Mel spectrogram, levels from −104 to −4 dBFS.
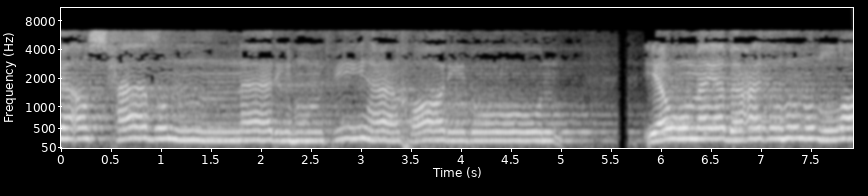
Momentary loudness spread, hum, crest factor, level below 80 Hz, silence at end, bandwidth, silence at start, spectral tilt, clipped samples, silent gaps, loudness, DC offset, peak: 8 LU; none; 14 dB; -52 dBFS; 0 s; 6.6 kHz; 0 s; -4.5 dB/octave; under 0.1%; 5.60-5.64 s; -18 LUFS; under 0.1%; -4 dBFS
